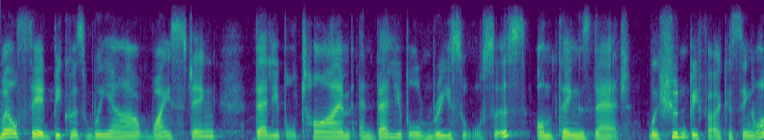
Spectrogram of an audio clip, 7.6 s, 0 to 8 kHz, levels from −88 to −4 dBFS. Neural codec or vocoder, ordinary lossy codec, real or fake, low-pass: codec, 24 kHz, 3.1 kbps, DualCodec; Opus, 24 kbps; fake; 7.2 kHz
